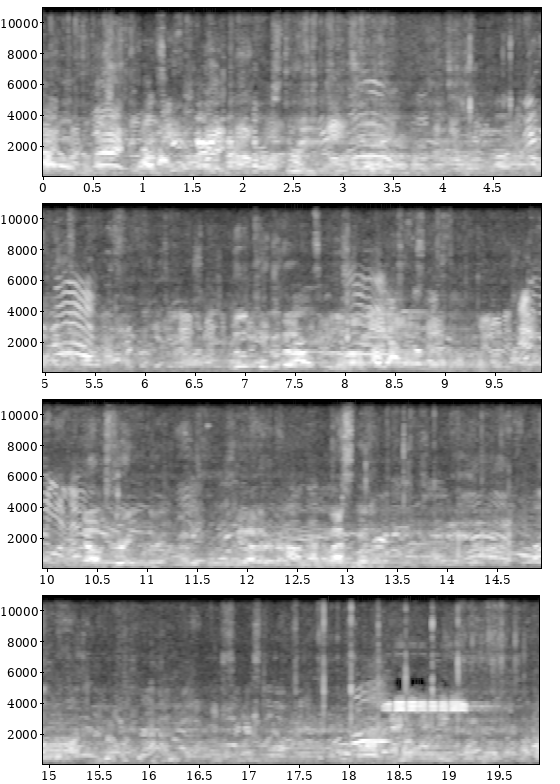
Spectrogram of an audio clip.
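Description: Many children shout and call out across an open field.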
